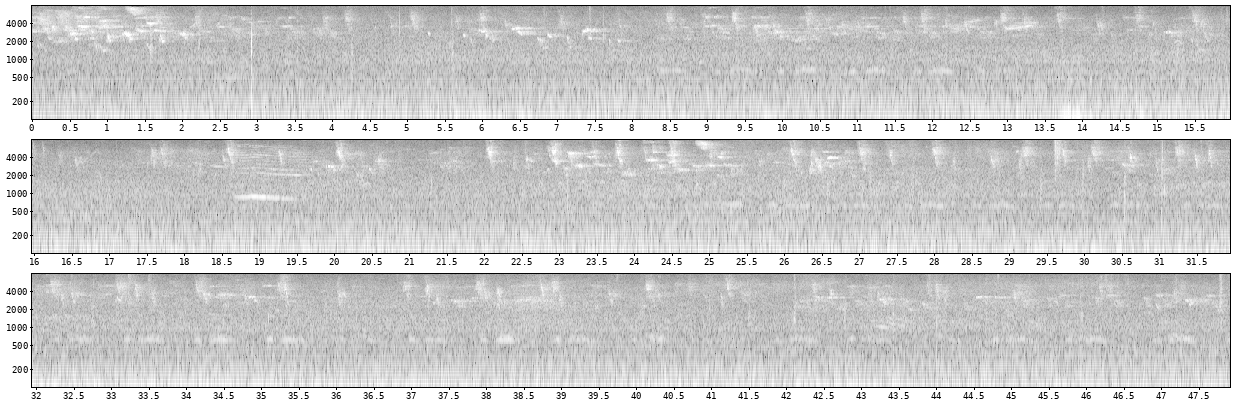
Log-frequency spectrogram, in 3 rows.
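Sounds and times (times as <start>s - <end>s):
steady low rumble: 0.0s - 18.1s
birds chirping and calling: 17.6s - 47.9s.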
